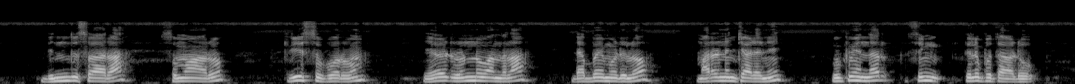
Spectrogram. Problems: constant background noise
